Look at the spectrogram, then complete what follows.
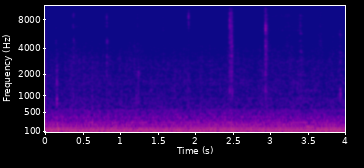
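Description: Steady low hum of a car engine idling, heard from inside the cabin, with a few faint clicks about two and a half to three seconds in.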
